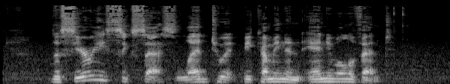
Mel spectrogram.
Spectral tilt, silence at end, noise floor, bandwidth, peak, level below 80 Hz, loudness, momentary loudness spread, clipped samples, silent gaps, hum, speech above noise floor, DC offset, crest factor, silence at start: -4 dB/octave; 0.6 s; -48 dBFS; 17 kHz; 0 dBFS; -54 dBFS; -19 LUFS; 7 LU; under 0.1%; none; none; 28 dB; under 0.1%; 20 dB; 0.5 s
